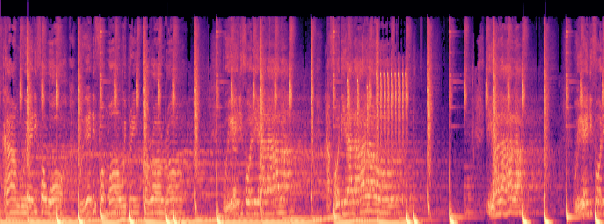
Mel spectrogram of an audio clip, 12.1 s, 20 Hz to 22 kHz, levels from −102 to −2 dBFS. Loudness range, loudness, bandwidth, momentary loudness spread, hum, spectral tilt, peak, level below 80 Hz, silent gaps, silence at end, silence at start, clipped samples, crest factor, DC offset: 2 LU; -14 LUFS; 16 kHz; 6 LU; none; -4.5 dB/octave; 0 dBFS; -16 dBFS; none; 0 s; 0 s; under 0.1%; 12 dB; under 0.1%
